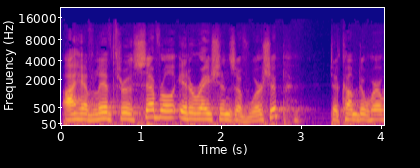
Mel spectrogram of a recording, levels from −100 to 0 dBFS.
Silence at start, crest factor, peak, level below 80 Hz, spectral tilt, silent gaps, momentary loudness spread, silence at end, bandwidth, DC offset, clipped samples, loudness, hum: 0.05 s; 18 dB; -8 dBFS; -50 dBFS; -6.5 dB/octave; none; 7 LU; 0 s; 13 kHz; under 0.1%; under 0.1%; -27 LUFS; none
